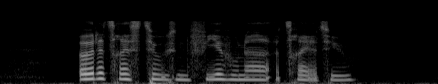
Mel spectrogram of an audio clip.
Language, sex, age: Danish, female, 21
